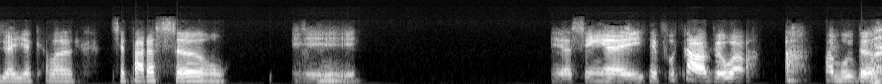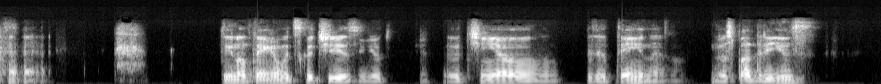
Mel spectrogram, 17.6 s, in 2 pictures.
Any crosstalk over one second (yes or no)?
no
